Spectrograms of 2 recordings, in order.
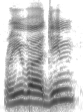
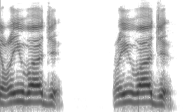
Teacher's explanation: تو وقف کریں گے تو اس کو ہم نے پڑھنا ہے بارارہ، عین زیر عی، وا زبر وا، عیوا، جیم دو زیر جن، عیوا جن، عیوا جن۔ تو وقف کریں گے تو پھر ہم نے جیم کو ساکن کرنا ہے، پڑھیں گے عیوج، عیوج۔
